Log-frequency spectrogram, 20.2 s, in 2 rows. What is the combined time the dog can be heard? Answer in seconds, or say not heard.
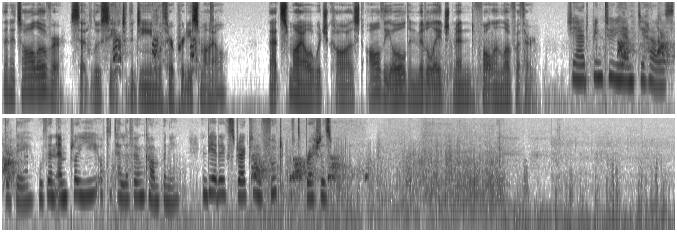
6 s.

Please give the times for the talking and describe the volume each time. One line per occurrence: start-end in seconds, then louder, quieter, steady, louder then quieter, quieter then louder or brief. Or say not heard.
0.0-15.1 steady.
